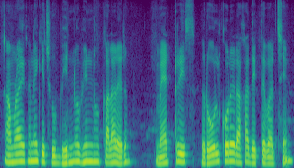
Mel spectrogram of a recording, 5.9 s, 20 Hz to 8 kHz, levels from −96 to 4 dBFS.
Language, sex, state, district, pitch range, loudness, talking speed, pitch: Bengali, male, West Bengal, Alipurduar, 120-145 Hz, -14 LUFS, 120 wpm, 135 Hz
